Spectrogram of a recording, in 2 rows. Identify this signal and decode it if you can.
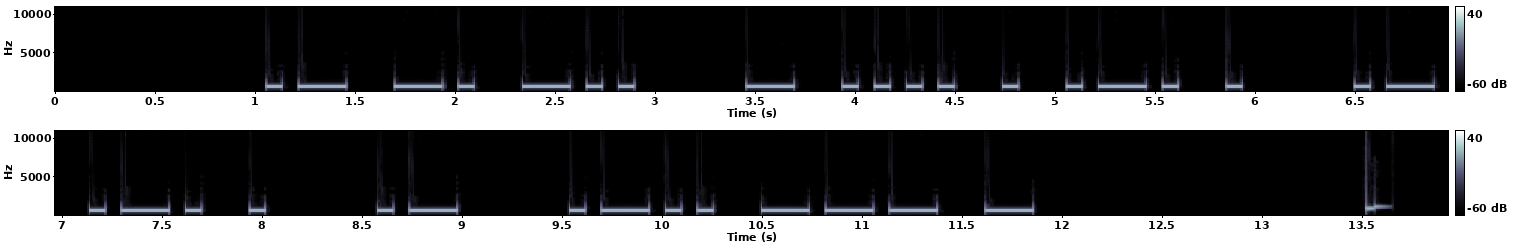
Morse code, heard as a keyed tone, about 15 wpm, 700 Hz. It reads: AND THERE ARE A LOT
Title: Sets of 5 Words Encore2 15wpm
